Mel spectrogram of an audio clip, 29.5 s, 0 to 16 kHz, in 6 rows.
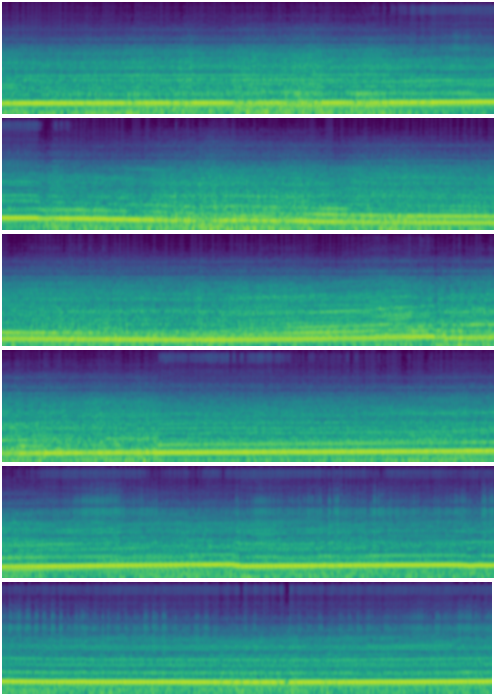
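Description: BMW S1000RR inline-four engine heard onboard at speed, with wind rush. The engine note holds steady for about five seconds, falls slowly for about seven, then climbs again with small breaks along the way.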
